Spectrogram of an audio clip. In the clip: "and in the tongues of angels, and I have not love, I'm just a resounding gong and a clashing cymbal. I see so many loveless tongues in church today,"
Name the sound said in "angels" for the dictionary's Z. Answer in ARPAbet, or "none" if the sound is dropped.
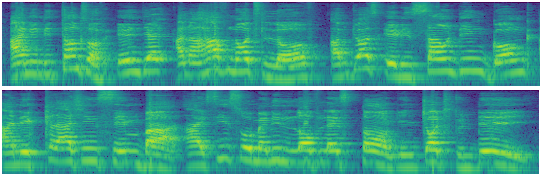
none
